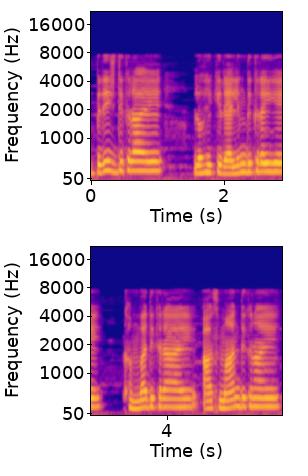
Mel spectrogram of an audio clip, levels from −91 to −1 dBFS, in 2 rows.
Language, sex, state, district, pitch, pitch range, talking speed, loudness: Hindi, female, Madhya Pradesh, Bhopal, 205 Hz, 190-215 Hz, 190 wpm, -14 LUFS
